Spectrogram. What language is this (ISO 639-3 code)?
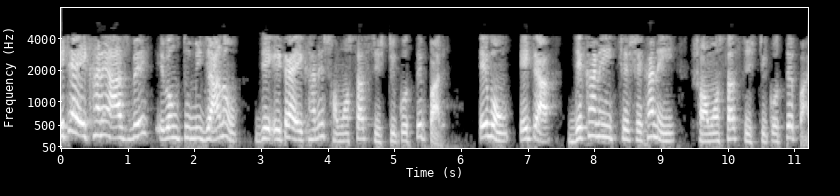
ben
